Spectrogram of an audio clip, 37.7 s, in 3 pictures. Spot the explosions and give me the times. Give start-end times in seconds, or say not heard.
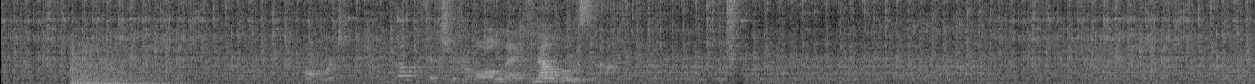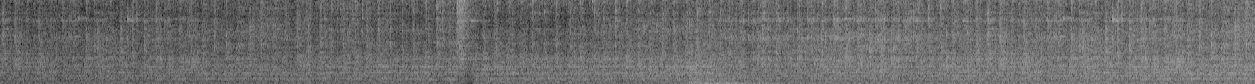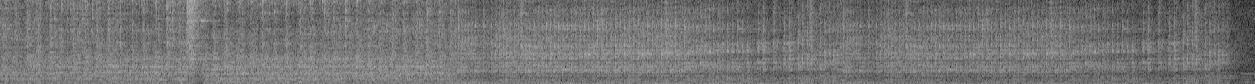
0.7-2.0, 19.4-20.4.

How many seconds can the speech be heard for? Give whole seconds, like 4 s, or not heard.
3 s.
